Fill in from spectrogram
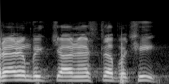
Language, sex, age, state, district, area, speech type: Gujarati, male, 60+, Gujarat, Junagadh, rural, spontaneous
